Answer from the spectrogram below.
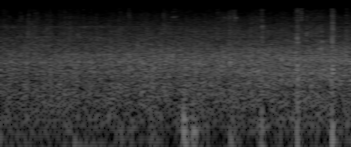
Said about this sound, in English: you get the big clap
